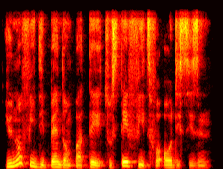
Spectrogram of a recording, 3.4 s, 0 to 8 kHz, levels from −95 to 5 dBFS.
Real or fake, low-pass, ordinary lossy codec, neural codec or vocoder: real; 7.2 kHz; none; none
